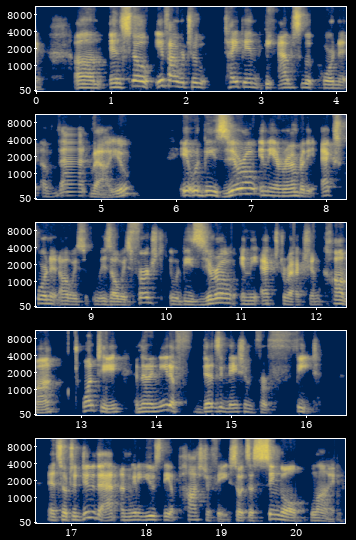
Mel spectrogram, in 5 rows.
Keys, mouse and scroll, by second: 0.2 F15, 11.4-12.0 typing, 13.0-13.4 typing.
